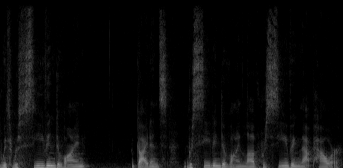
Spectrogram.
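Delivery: ordinary talk, nothing marked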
